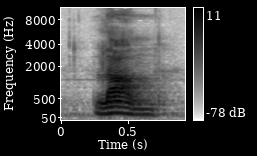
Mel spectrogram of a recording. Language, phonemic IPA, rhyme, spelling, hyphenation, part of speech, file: Dutch, /laːn/, -aːn, laan, laan, noun, Nl-laan.ogg
- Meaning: lane, avenue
